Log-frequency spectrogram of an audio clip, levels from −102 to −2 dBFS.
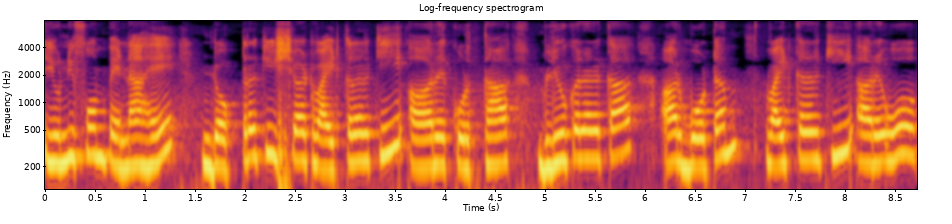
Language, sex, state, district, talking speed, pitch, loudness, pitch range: Hindi, female, Maharashtra, Mumbai Suburban, 150 wpm, 230 Hz, -14 LUFS, 210-265 Hz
